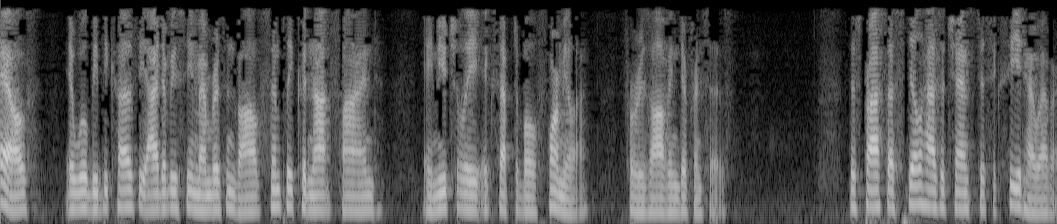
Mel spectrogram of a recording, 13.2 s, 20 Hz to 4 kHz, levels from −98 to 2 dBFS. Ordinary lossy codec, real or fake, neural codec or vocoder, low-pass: MP3, 16 kbps; fake; codec, 16 kHz in and 24 kHz out, 1 kbps, XY-Tokenizer; 3.6 kHz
